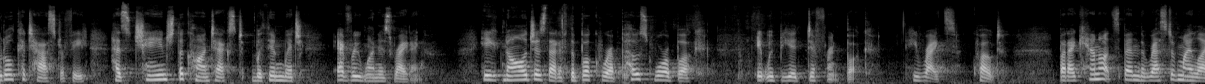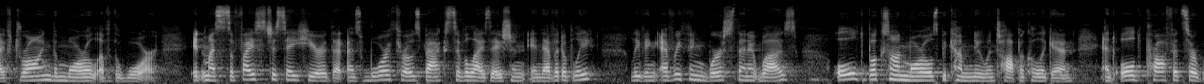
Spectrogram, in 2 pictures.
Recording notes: PlayWorks Ink keynote address.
